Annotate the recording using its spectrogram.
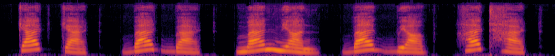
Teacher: This A is very short and open. Keep your mouth wide and say ah. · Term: short A sound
